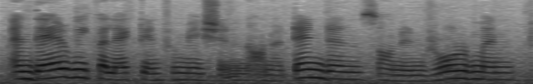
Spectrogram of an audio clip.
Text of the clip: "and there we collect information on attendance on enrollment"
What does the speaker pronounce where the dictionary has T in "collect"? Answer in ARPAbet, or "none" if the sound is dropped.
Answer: T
